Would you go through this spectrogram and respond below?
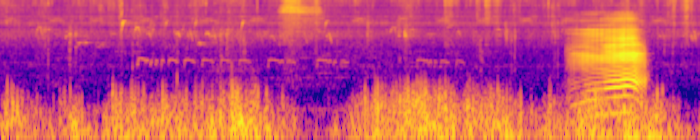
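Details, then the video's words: Cows freely grazing and looking for food in an empty rice field on a farm; one loud harmonic moo near the end, with trampling and chewing noises, faint repeated bird chirps and high insect buzz. "cows looking for food on the farm field, cows sounds"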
